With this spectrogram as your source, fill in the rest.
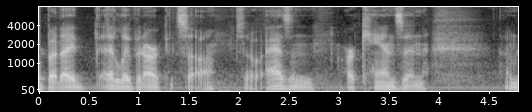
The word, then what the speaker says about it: Arkansas: Um why is the state pronounced Arkansas and not like our Kansas or something like that? because it kind of like what what language is it that that knocks off the S on the end?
